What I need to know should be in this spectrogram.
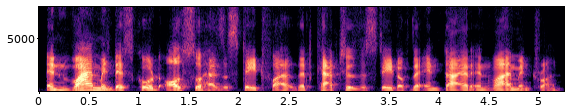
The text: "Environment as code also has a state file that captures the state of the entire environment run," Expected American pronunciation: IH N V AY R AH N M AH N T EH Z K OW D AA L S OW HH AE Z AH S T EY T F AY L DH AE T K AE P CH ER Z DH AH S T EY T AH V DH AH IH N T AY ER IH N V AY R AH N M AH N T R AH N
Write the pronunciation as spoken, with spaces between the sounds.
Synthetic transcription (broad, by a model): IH N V AY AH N M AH N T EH S K OW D AA L S OW HH AE Z AH S T EY T F AY L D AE T K AE P CH ER Z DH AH S T EY T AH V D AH IH N T AY ER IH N V AY AH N M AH N T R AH N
